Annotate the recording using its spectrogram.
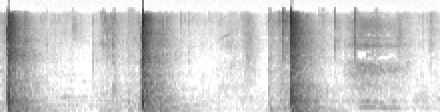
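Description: Latex party balloons bursting one after another as a hand presses them against a wall: three loud bangs about a second and a half apart.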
